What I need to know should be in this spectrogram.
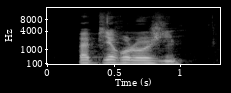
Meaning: papyrology
- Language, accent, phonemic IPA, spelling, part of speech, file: French, France, /pa.pi.ʁɔ.lɔ.ʒi/, papyrologie, noun, LL-Q150 (fra)-papyrologie.wav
